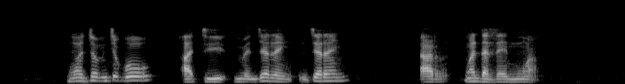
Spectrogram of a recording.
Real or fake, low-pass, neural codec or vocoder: fake; 5.4 kHz; codec, 24 kHz, 1 kbps, SNAC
